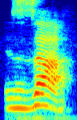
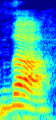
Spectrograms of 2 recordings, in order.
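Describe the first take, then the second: First: The word begins with a buzzing z sound. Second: The word begins with a soft th sound. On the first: The speaker calls it wrong. "you were saying za, like a Z" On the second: The speaker calls it right. "We want to hear"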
